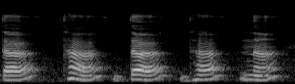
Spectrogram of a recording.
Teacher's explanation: इनका उच्चारण दंत से होता है। जब हम ये शब्द बोल रहे हैं जब हम ये अक्षर बोल रहे हैं तो इनके उच्चारण में दांत का प्रयोग हो रहा है। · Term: त वर्ग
